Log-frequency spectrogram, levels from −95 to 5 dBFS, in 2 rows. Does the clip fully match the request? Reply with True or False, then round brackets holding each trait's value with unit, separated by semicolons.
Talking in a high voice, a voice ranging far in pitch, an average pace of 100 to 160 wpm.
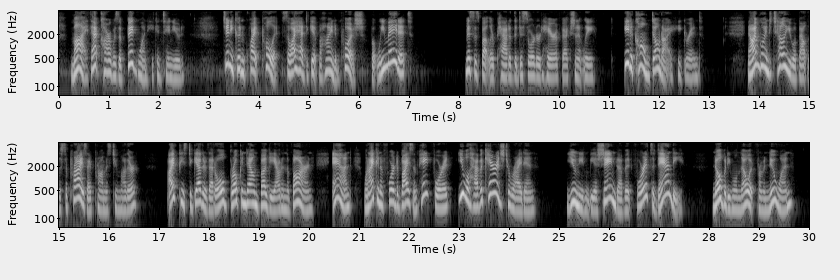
False (205 Hz; 7.2 semitones; 205 wpm)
